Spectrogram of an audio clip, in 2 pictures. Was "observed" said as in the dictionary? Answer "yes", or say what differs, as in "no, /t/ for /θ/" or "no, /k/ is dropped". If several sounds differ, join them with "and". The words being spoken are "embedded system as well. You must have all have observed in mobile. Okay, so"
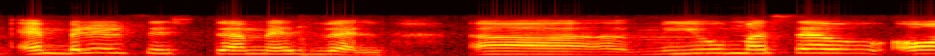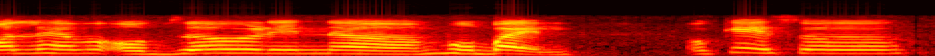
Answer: yes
